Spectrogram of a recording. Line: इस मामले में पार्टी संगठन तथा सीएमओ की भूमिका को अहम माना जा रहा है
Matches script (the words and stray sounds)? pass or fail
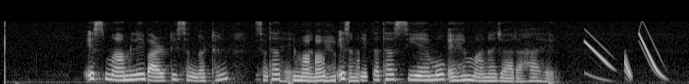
fail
